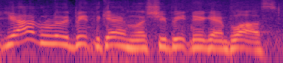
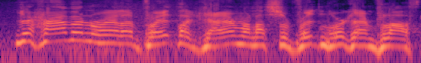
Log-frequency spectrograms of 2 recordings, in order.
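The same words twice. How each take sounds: First: It is said in a plain, ordinary voice. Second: It is said in a put-on, annoying voice.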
